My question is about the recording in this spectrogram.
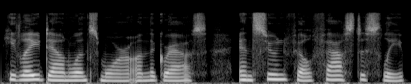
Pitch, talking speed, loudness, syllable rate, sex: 190 Hz, 190 wpm, -17 LUFS, 3.8 syllables/s, female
